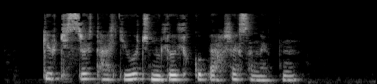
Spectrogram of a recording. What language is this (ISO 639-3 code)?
mon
